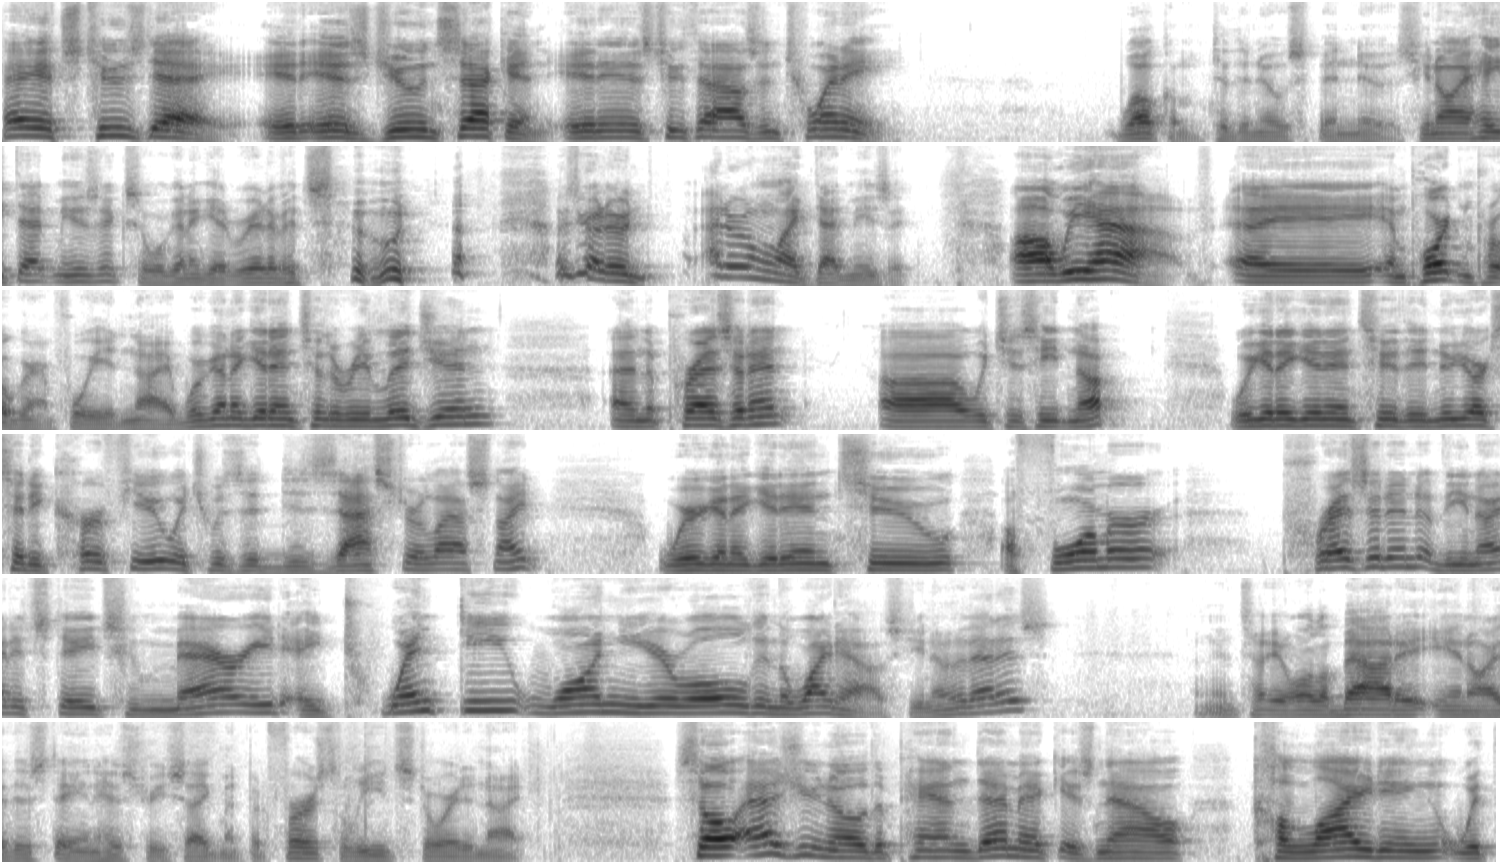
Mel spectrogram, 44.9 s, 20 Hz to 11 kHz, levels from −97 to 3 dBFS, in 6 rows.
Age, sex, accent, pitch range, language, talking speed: 60-79, male, American, 125-165 Hz, English, 170 wpm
